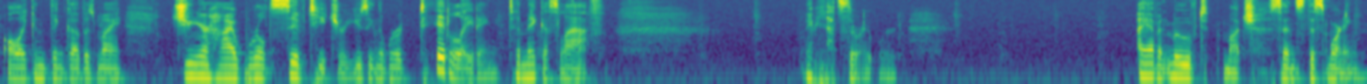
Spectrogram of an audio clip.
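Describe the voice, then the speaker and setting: An actress playing a shaken, anxious woman alone, confiding haltingly into a night journal in an audio drama. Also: extremely low pitch, creaky, darkish tone, breathy edge, heavily acted. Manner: hesitant, confiding, halting self-talk. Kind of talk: intimate audio drama monologue. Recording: music under the voice. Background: music.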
